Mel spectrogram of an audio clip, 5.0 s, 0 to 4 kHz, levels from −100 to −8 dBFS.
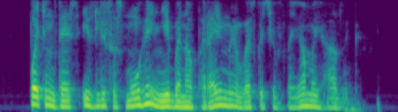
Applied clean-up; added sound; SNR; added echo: none; none; none; none.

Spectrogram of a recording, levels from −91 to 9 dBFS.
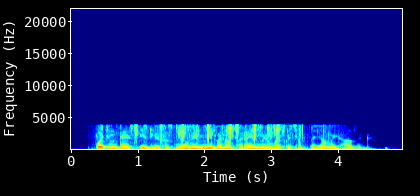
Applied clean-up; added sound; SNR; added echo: none; Run; 12 dB; none.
